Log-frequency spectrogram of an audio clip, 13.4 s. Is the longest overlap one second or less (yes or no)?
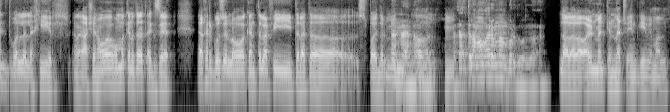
no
